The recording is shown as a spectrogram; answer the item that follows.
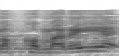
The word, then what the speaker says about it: القمر: القمر، انا وقفت عند القمر، اللام عليها سكون والقمر، يبقى انا نطقتها واضحه، يبقى دي لام قمريه.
